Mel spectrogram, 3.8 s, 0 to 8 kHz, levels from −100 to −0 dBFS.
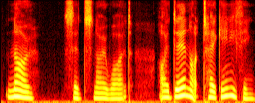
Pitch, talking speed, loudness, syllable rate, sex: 170 Hz, 140 wpm, -16 LUFS, 4.2 syllables/s, male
